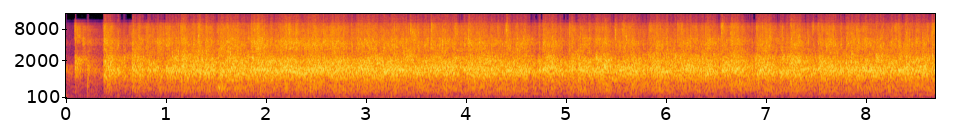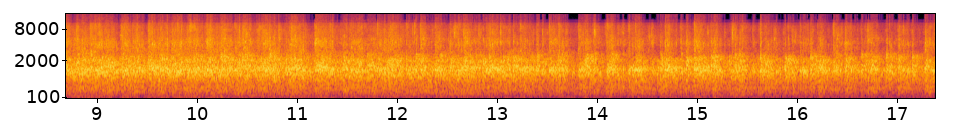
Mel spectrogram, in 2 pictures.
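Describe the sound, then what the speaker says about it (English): Loud, sustained applause from an audience at a 3M Health Leadership Award gala, a dense steady roar of clapping that fills the room without letup. "Please join me in a big round of applause for Jocelyn."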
